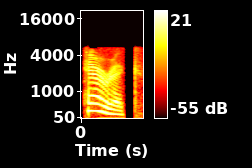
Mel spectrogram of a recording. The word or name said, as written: Herrick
